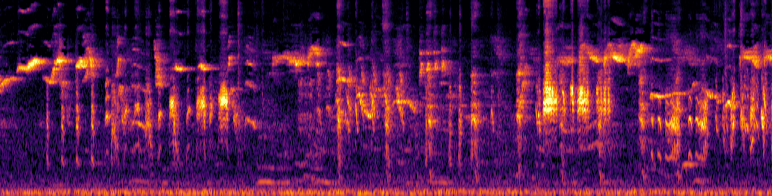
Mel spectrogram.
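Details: Chinese hwamei, three months old, in continuous varied song: high clear whistles mixed with fast chattering notes and buzzy trills, louder toward the end, over a constant low hum.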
